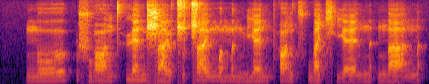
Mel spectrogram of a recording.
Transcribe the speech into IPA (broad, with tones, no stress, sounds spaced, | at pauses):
n̪ o˧˥ ʊ̯ | ʂ w ɑ˧˥ ŋ t̪ʰ ɥ ɛ˥ n ʂ a˨˩ ɪ̯ ʈ͡ʂ ɤ˦ ʈ͡ʂ a˥ ɪ̯ m ɤ˧˥ m ə˨˩ n m j ɛ˥ n pʰ ɑ˥˧ ŋ t͡sʰ w ä˥˩ t͡ɕʰ j ɛ˧˥ n | n̪ a˨˩˦ n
